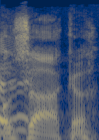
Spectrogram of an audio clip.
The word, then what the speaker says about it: Osaka: Osaka.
